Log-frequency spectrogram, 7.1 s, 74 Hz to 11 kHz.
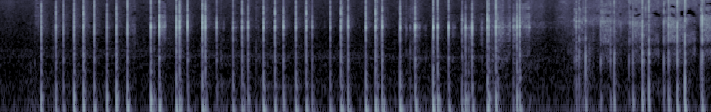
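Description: Fingernails tap quickly across the front and edges of a rigid, tablet-sized white paperboard box that holds an iPad 8th generation (2020). Each tap is a short, dry click with a low, hollow thump and a bright edge. Toward the end, the taps give way to a brighter, crackling scratch.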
